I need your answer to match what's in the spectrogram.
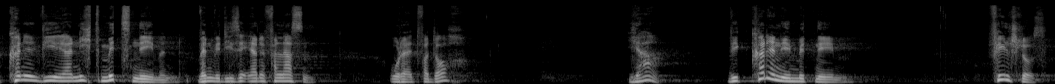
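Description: Male pastor, emphatic sermon delivery, slightly high voice, long reverb. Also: fairly bright tone. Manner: earnest, emphatic preaching with rhetorical questions. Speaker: preacher.

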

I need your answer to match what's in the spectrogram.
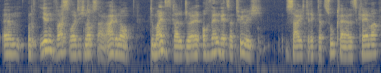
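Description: Young man with roomy, mellow voice. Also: medium pitch, steady tone, normal speed. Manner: enthusiastic, youthful slang. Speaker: podcast co-host.

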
